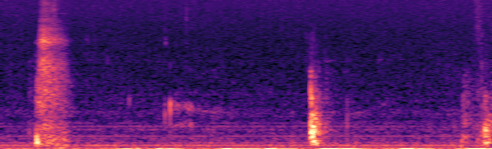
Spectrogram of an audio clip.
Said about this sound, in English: Well, I hope you didn't hear that gulp.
